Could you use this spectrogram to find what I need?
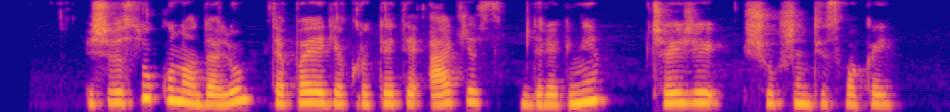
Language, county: Lithuanian, Utena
